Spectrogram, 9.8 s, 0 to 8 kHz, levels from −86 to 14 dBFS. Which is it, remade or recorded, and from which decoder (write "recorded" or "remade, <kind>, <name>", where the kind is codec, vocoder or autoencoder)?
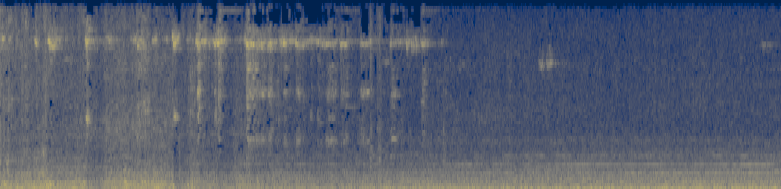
recorded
